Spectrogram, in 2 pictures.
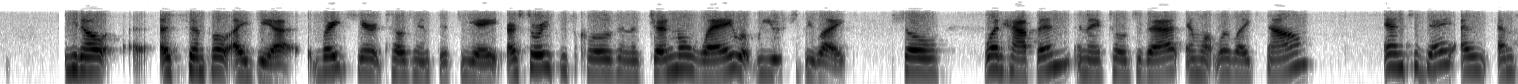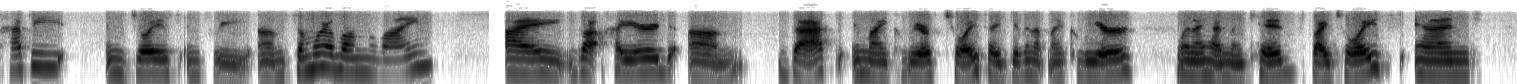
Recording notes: from the 100 Pounders Phone Meeting, 10/20/23.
